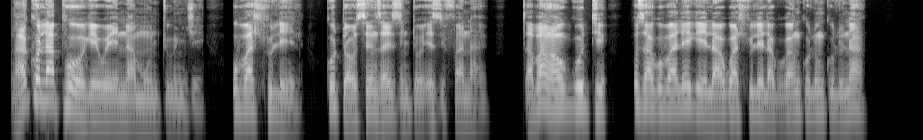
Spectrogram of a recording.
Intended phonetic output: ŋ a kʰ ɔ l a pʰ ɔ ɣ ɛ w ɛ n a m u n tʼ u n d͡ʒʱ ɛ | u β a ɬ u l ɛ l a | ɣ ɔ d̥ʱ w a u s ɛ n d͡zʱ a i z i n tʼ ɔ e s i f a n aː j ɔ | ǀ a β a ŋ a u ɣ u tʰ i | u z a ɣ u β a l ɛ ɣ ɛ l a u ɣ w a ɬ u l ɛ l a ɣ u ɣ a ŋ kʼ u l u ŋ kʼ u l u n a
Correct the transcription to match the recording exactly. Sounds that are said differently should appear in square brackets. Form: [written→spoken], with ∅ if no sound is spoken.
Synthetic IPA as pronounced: ŋ a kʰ ɔ l a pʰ ɔ ɣ ɛ w ɛ n a m u n tʼ u n d͡ʒʱ ɛ | u β a ɬ u l ɛ l a | ɣ ɔ d̥ʱ w a u s ɛ n d͡zʱ a i z i n tʼ ɔ e [s→z] i f a n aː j ɔ | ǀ a β a ŋ a u ɣ u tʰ i | u z a ɣ u β a l ɛ ɣ ɛ l a u ɣ w a ɬ u l ɛ l a ɣ u ɣ a ŋ kʼ u l u ŋ kʼ u l u n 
